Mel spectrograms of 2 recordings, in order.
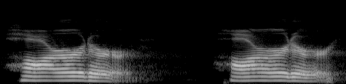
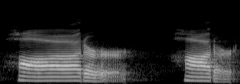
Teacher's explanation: If you skip the R here, it's going to sound like haad'r, haad'r. And yes, one is with a T, one is with a D, but as you know, the D in the middle of the word between two vowels and the T between two vowels in the middle of the word, when it's unstressed, sound exactly the same.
